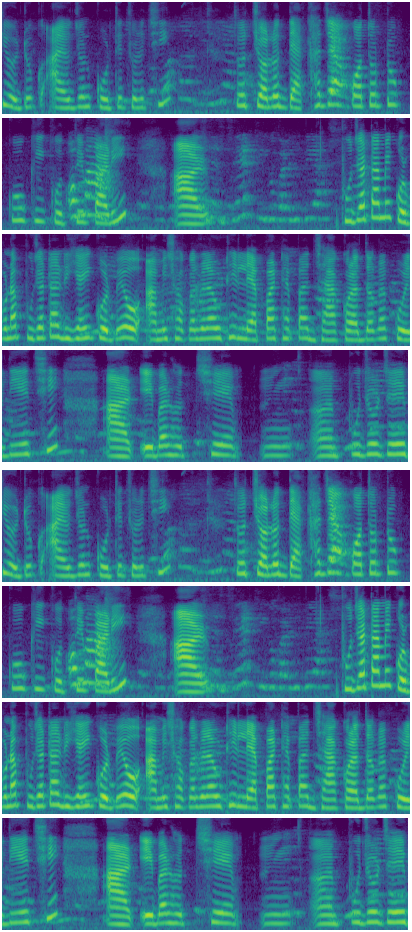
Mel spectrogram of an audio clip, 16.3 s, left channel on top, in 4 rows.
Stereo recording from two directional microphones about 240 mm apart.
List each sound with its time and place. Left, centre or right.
0.0 s a woman's voice: centre
7.5 s a woman's voice: centre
